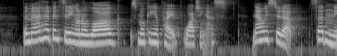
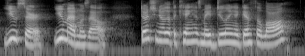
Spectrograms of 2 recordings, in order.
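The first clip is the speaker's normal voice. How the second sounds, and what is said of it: Big deep booming male voice. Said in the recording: “a big, deep voice boomed out”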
